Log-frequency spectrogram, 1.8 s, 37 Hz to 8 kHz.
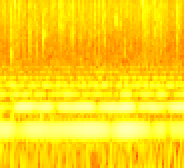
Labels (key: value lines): label: biophony, midshipman
recorder: SoundTrap 500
